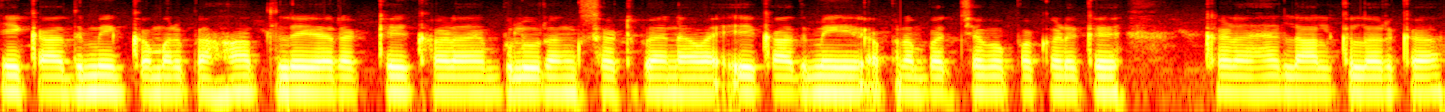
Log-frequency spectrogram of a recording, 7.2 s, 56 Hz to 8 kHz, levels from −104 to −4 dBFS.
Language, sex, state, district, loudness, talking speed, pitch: Hindi, male, Maharashtra, Aurangabad, -14 LUFS, 230 wpm, 135 Hz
